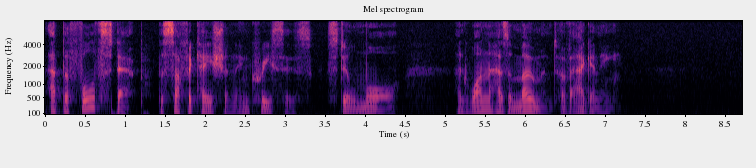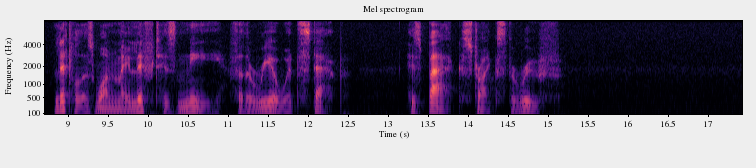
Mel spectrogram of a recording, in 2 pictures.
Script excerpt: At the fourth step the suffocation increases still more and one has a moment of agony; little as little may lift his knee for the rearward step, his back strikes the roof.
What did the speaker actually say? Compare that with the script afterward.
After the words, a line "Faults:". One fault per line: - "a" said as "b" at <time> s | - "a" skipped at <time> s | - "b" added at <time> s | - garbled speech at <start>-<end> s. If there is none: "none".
At the fourth step the suffocation increases still more and one has a moment of agony; little as one may lift his knee for the rearward step, his back strikes the roof.
Faults:
- "little" said as "one" at 9.3 s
